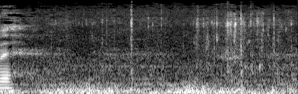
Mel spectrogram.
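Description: Wind buffeting the camera microphone in a steady low rumble, with a faint click about a second in.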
